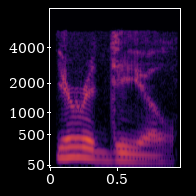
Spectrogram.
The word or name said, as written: urodele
